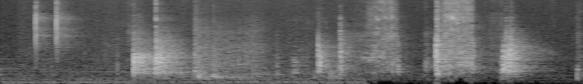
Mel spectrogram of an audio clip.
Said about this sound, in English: Can you hear that? Doesn't that sound beautiful? As Dignan scrapes a handmade plane down a stick of wood he's carving into a violin bow, fiery orange shavings float through the air and coat his workshop near Boston with a fine layer of dust.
